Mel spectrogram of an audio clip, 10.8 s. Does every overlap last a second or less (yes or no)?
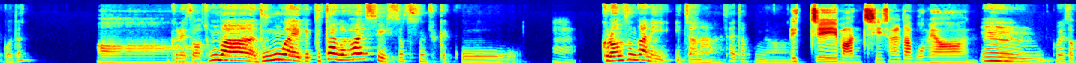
yes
